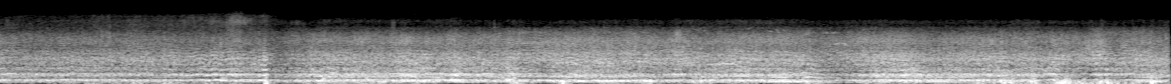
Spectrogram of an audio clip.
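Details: Honey bees constantly flying around a GoPro placed under a foot from the hive entrance on a sunny February day; sustained droning buzz swelling and easing, with a few clicks of bees landing on the camera.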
